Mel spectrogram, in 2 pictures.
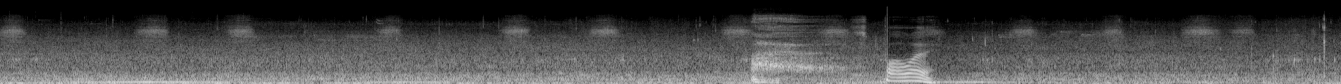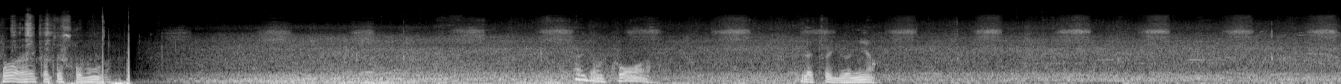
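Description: Water flows steadily along a river, outdoors.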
